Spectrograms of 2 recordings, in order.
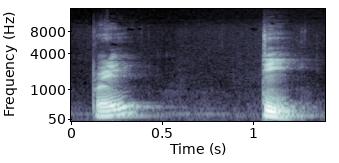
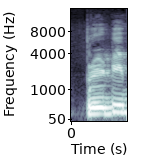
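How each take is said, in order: First: प्रिटी slowly in two parts, pri, ti; split into syllables. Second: Said in the usual way. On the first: Shown as a demonstration. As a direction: clear pause between pri and ti in प्रिटी. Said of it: "दो हैं syllables". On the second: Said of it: "प्रिटी में कितनी है".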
